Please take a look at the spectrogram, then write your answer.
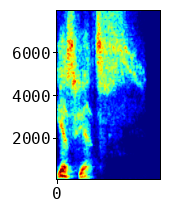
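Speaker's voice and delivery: two rapid "yes" back to back. Leading listeners to repeat after him, quick double yes. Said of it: "say it twice fast".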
